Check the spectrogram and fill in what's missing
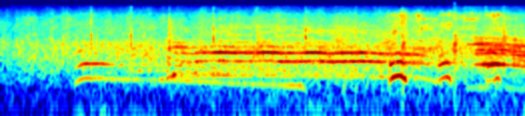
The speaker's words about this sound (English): Well, thanks for the applause, everybody. Thank you for joining us.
